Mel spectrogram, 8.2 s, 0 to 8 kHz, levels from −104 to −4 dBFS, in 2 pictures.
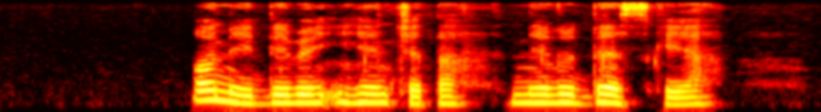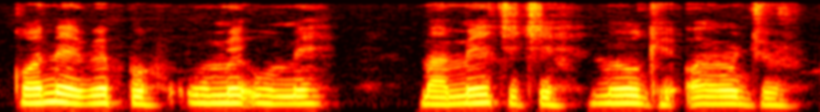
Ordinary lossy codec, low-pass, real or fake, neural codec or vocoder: none; 7.2 kHz; real; none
